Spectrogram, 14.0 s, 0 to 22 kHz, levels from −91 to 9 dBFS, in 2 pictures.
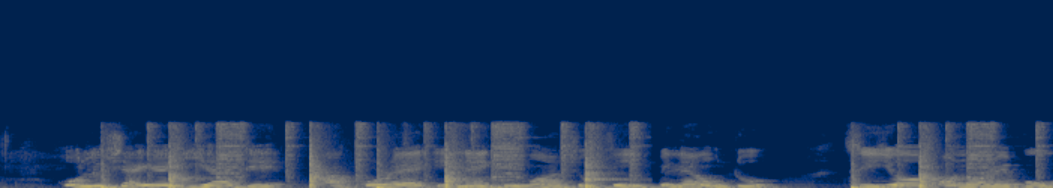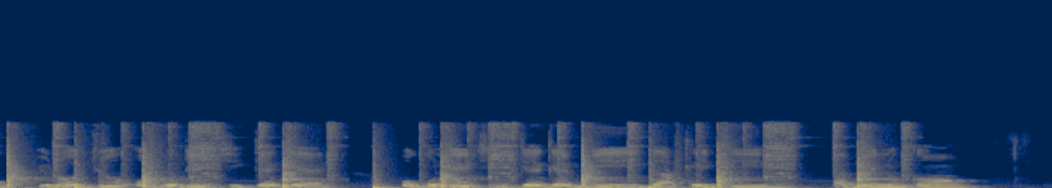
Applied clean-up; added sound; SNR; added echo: none; Drum / Drum kit; 2 dB; reverberation time 0.4 s.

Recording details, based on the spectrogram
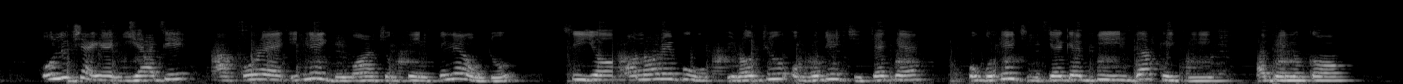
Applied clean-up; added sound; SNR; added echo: neural separator model SepFormer DNS4.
